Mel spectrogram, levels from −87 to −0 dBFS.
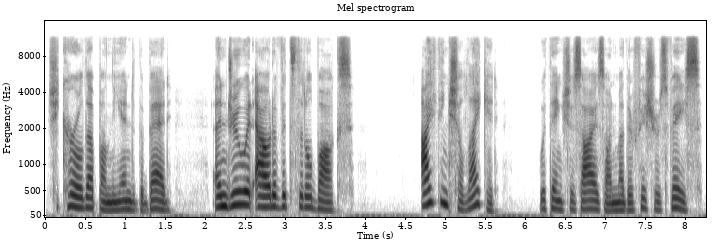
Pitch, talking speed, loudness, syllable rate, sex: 170 Hz, 210 wpm, -19 LUFS, 5.4 syllables/s, female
